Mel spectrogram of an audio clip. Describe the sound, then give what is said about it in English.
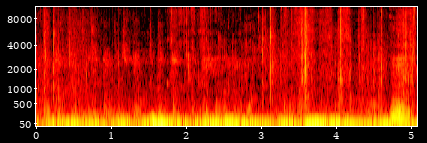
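A crunchy snack is eaten with a steady stream of crinkling and crunching, mixed with packaging rustles, under ongoing conversation between people. “Yeah, it should be a good bite. All right. Nice snack.”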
